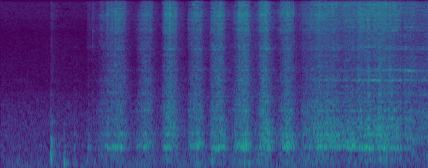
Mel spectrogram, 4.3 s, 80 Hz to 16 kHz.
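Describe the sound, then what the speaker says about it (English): An extra-coarse fret leveling file, also a sharpening stone, is drawn across the frets of a vintage Alvarez 12-string guitar in a run of quick, rhythmic rasping strokes, close and fairly quiet, after a couple of light taps. "I'm going to come down here with this fret leveling file"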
